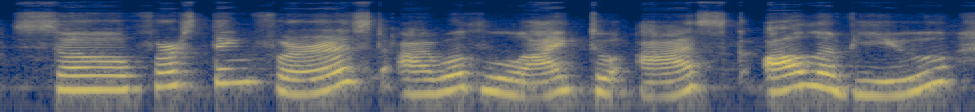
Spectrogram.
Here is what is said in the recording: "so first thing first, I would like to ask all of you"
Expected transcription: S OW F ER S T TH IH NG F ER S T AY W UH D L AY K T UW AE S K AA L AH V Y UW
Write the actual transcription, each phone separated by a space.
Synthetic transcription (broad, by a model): S OW F ER S T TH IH NG F ER S T AY W UH D L AY K T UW AE S K AA L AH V Y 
